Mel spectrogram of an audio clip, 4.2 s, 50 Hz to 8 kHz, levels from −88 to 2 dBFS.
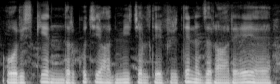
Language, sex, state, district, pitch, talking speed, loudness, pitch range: Hindi, male, Uttar Pradesh, Saharanpur, 105 Hz, 155 wpm, -17 LUFS, 105-115 Hz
